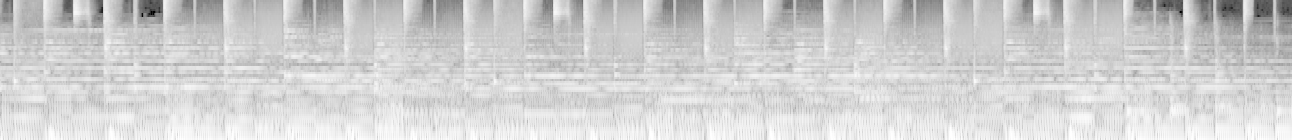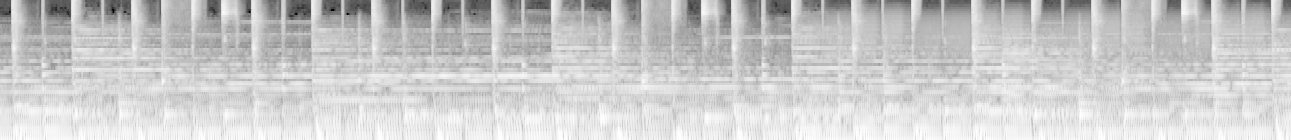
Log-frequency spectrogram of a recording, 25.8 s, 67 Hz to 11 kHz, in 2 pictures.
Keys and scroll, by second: 4.8-5.6 typing.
